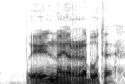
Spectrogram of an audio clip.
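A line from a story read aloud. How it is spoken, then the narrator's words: Calm. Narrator (Russian): спокойно сказал дядя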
